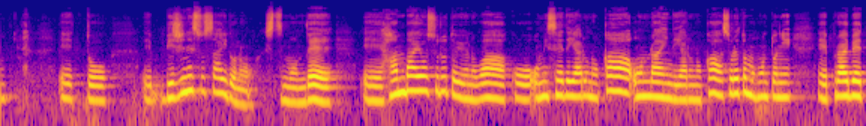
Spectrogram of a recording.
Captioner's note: speaking japanese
